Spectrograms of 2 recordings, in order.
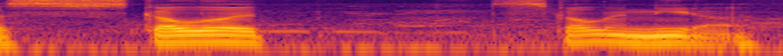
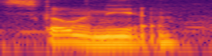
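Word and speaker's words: Scutellinia: these eyelash cups uh scala scullinia i've been scanning saying it wrong but skolania is how you say that we have little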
